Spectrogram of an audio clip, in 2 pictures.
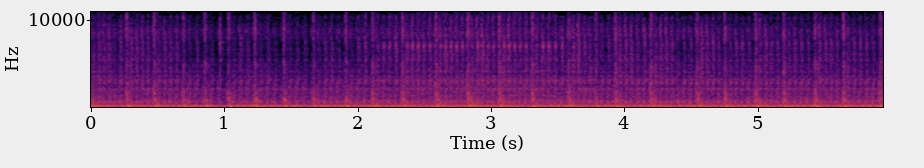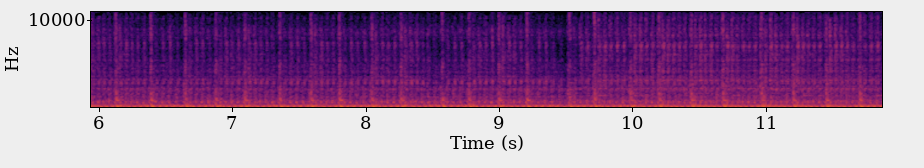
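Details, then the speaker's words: Vespa with a Polini 177 kit on fresh piston rings, previously seized, cold: fast metallic rattle over a busy two-stroke idle, steady and even; top-end rattle persists, cause unknown. "But she broke. I've still got that top end rattle."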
